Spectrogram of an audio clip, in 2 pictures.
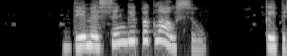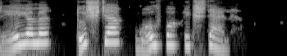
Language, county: Lithuanian, Panevėžys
